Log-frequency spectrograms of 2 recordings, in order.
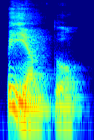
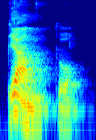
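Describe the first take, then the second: First: The i is a separate full vowel syllable. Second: The i glides quickly into the following a. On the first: The speaker calls it wrong. "Otherwise, it would have been pianto, pianto, hmm, with no glide" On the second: The speaker calls it right. "But in pianto, it's pianto"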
